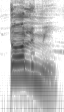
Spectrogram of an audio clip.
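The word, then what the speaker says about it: Ptolemy: Toll me. टॉलमी developed the geocentric theory in second century. Second toll me P silent है।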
